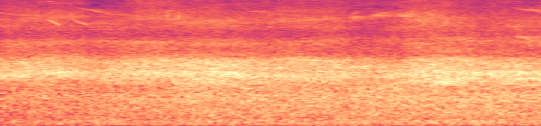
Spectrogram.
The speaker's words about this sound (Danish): Råger. Ja, ikke bare én, men flere råger. Og det tror jeg faktisk selv, jeg ville kunne høre. Ja. Og han skriver, vi bor ud til et lille stykke skov, hvor vi en måneds tid her til efteråret får besøg af tusindvis af råger om morgenen i en times tid.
